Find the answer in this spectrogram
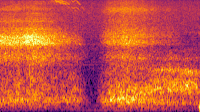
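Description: A person's faint, audible breathing: two long breaths with a brief pause just before a second in.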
